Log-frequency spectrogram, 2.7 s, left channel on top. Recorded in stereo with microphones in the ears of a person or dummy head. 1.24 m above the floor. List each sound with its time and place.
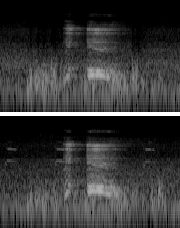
0.9 s throat clearing: 20° right (ahead or behind), 0.9 m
